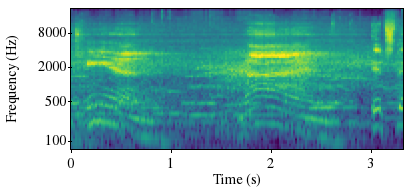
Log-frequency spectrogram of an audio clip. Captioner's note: christmas music; man on loudspeaker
